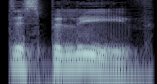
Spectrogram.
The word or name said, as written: disbelieve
